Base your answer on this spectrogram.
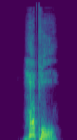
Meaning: glad; satisfied; momentarily happy
- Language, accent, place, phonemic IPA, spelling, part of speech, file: German, Germany, Berlin, /ˈhɛpi/, happy, adjective, De-happy.ogg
